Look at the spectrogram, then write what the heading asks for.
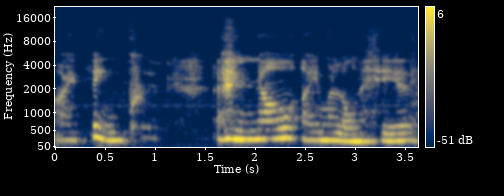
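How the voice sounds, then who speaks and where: Somewhat breathy and fairly even in intonation, a woman speaks at a very slow pace. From Ukraine, Sumy region. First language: Ukrainian or Russian. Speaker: psychiatrist. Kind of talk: lecture. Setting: live webinar. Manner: halting, many fillers.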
